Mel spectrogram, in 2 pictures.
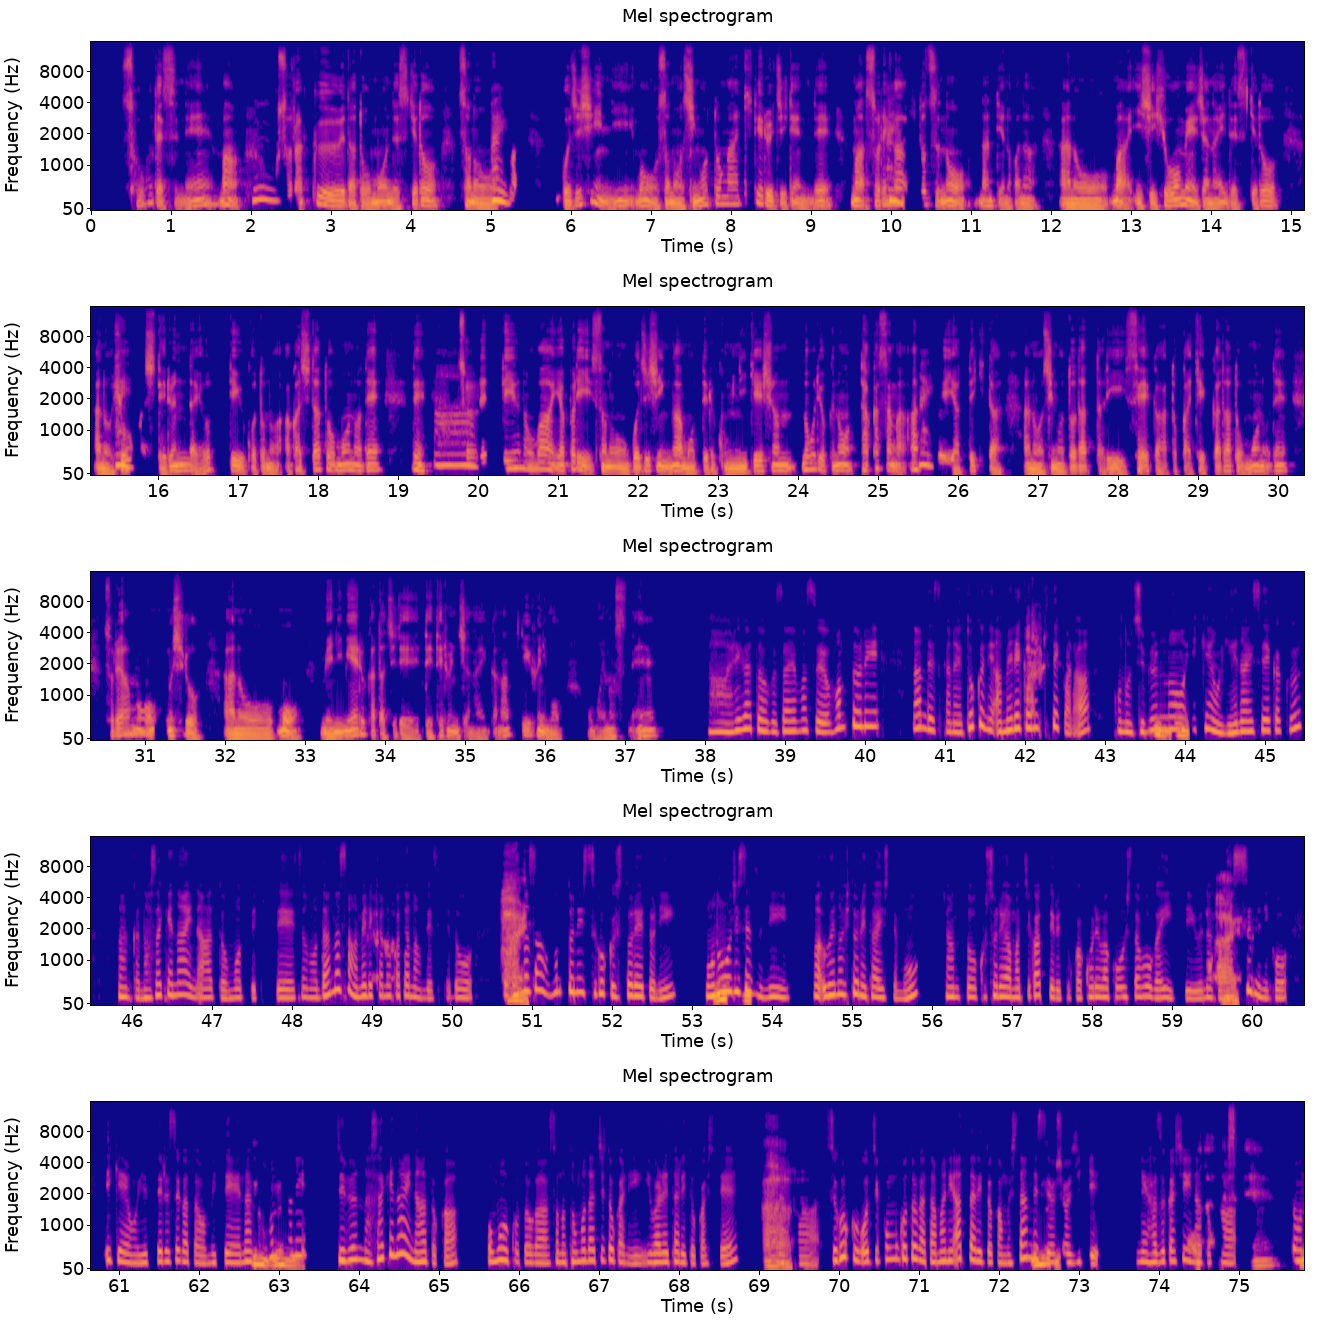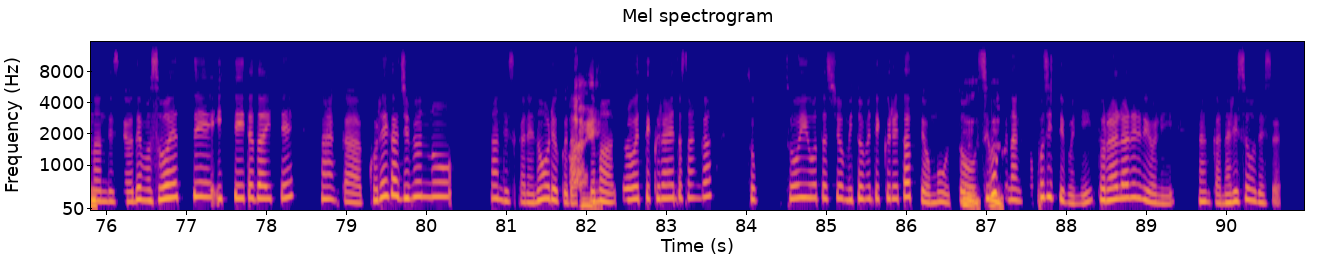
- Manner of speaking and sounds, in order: none
- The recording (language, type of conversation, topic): Japanese, advice, 他人の評価が気になって自分の考えを言えないとき、どうすればいいですか？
